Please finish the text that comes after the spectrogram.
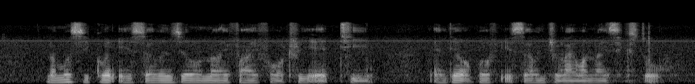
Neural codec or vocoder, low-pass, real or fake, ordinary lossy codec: none; 7.2 kHz; real; AAC, 48 kbps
